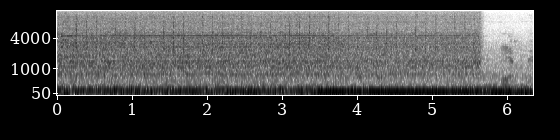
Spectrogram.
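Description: A cordless grease gun's motor whirs as it pumps grease.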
